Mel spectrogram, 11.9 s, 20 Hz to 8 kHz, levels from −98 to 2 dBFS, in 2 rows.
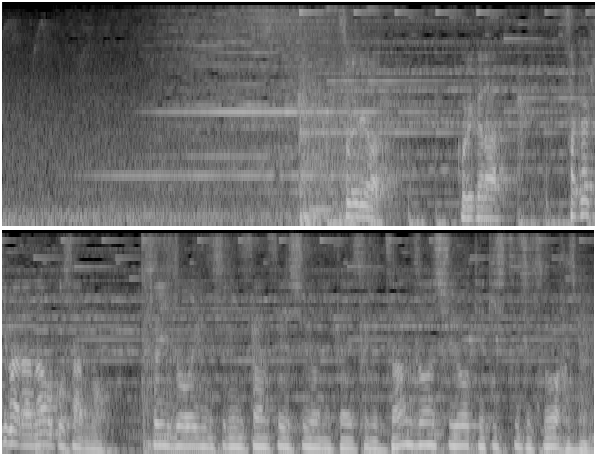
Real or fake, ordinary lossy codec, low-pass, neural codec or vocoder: real; MP3, 48 kbps; 7.2 kHz; none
